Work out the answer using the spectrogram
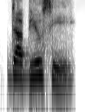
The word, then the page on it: WC: Indian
